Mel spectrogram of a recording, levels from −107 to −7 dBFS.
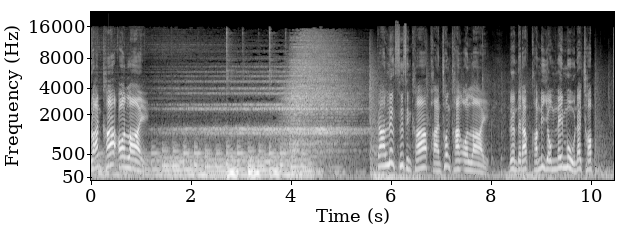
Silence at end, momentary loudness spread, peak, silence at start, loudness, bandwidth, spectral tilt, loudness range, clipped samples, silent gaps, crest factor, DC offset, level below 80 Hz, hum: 0 s; 13 LU; 0 dBFS; 0 s; -19 LUFS; 16 kHz; -5.5 dB/octave; 3 LU; under 0.1%; none; 20 dB; under 0.1%; -32 dBFS; none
